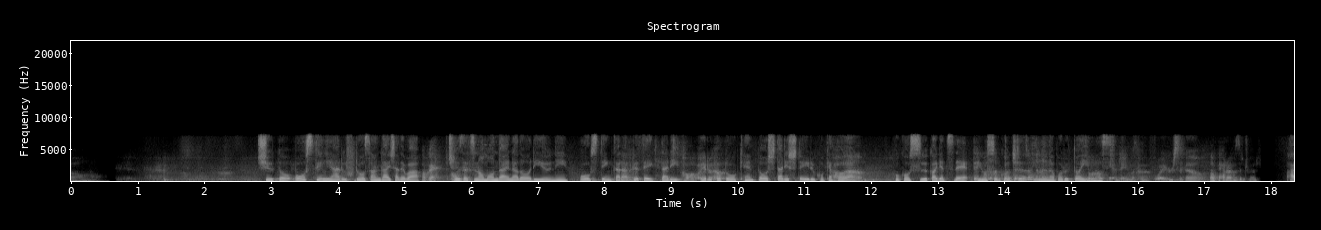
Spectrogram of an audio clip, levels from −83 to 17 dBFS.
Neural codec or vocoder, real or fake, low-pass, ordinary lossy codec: codec, 16 kHz, 1 kbps, X-Codec, WavLM features, trained on Multilingual LibriSpeech; fake; 7.2 kHz; none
